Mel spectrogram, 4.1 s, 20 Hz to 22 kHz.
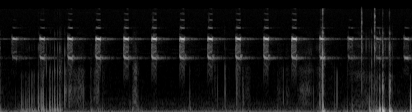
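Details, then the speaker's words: KWS-AC301-100A panel power meter: sharp high-pitched beeps about three and a half per second, perfectly regular, as the over-current alarm trips when the connected load exceeds the 0.5 A set limit. "Giờ mình sẽ lại tắm cái tải vào thì lập tức nó quá 0,5 Ampe thì nó sẽ kêu và nó sẽ nháy chưa"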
